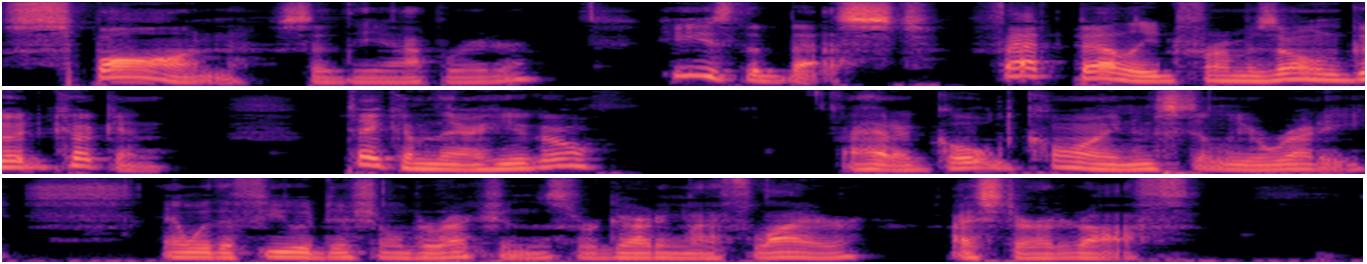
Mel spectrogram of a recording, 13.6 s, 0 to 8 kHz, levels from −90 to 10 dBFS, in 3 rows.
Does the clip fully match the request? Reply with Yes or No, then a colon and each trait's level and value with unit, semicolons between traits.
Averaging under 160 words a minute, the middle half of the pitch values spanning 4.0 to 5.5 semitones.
No: average, 165 wpm; average, 4.8 semitones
